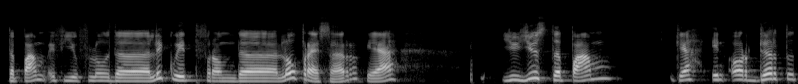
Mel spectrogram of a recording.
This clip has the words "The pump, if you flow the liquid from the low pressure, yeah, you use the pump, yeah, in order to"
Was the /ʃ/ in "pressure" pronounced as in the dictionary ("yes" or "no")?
no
